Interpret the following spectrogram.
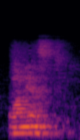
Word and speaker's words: honest: So we can say, for example, he is honest man. Since this word makes a vowel sound in the beginning, though it has a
